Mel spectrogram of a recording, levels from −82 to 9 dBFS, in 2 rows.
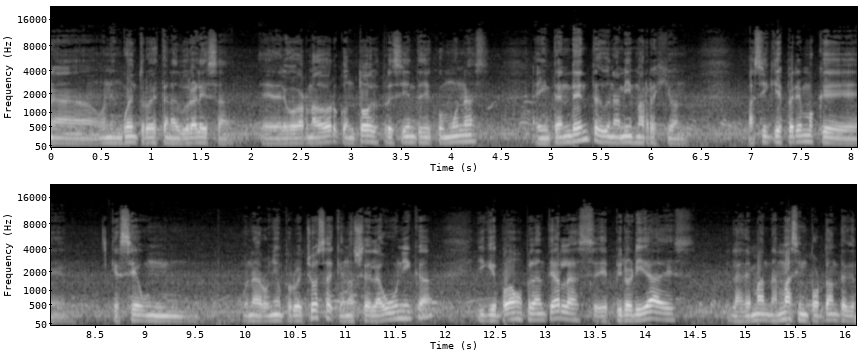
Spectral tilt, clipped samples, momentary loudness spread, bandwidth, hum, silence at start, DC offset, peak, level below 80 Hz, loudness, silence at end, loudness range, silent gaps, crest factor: -5.5 dB/octave; under 0.1%; 13 LU; 13 kHz; none; 0 s; under 0.1%; 0 dBFS; -50 dBFS; -14 LUFS; 0 s; 3 LU; none; 14 dB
